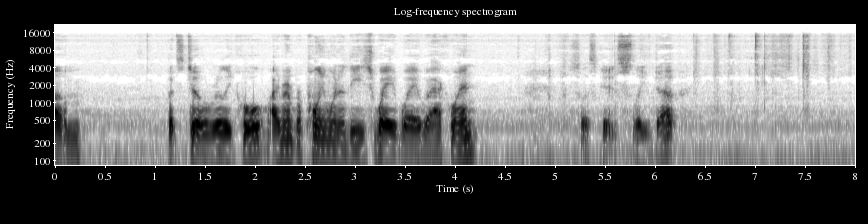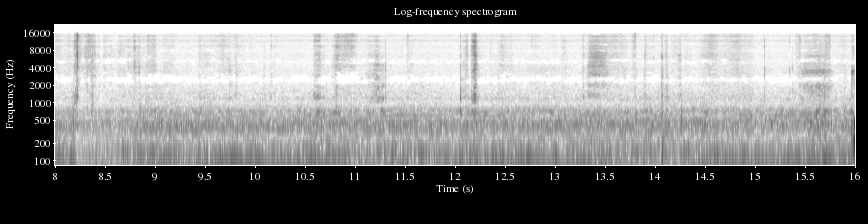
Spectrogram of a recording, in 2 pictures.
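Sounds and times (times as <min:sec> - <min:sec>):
steady low hum: 0:00.0 - 0:16.0
card sliding into plastic sleeve: 0:06.3 - 0:16.0.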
